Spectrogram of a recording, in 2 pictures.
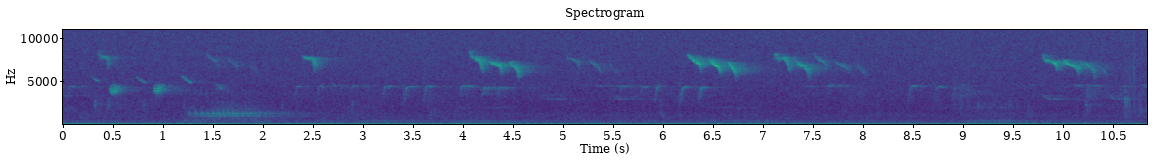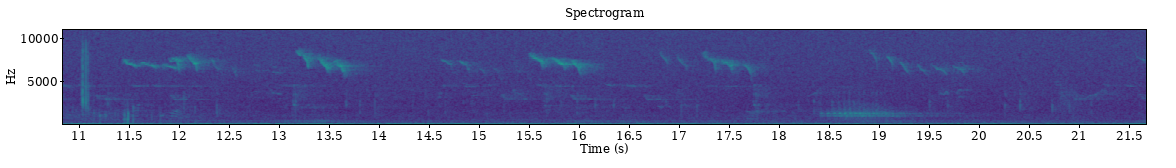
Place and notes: Morasko nature reserve, beaver pond - woodpeckers and others
(binaural) a warm, sunny day in the forest. even though it's february many birds are active. beak knocking of the woodpeckers spreads around the forest.
Poznań, Poland, 13 February 2015, 14:00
